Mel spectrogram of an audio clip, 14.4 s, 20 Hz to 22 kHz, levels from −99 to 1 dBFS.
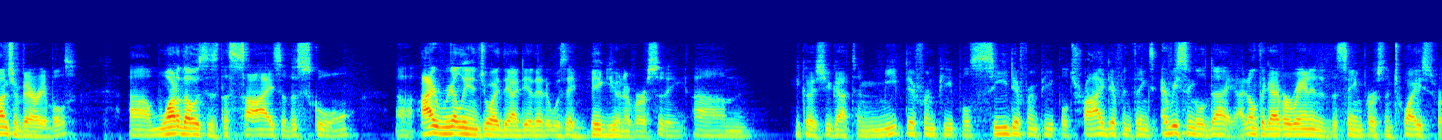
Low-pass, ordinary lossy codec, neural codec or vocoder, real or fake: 7.2 kHz; AAC, 48 kbps; none; real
